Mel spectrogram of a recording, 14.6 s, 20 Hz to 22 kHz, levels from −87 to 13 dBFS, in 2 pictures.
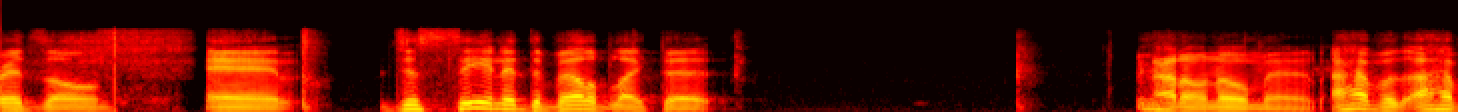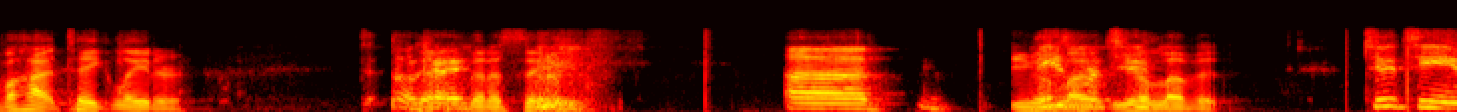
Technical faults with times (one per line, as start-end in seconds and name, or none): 9.13-11.72 AMR rate drop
